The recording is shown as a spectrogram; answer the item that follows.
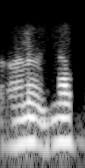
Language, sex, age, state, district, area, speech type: Kashmiri, male, 30-45, Jammu and Kashmir, Bandipora, rural, conversation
